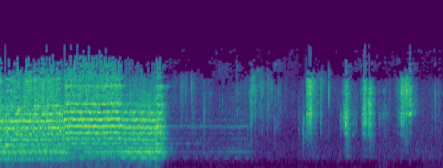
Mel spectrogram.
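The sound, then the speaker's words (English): The power lights for an execution are tested: a loud, harsh electrical buzz and crackle roars for almost three seconds, then cuts off abruptly, leaving a faint hum and a few short, sputtering crackles. “I've got to test the power lights for the execution.”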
